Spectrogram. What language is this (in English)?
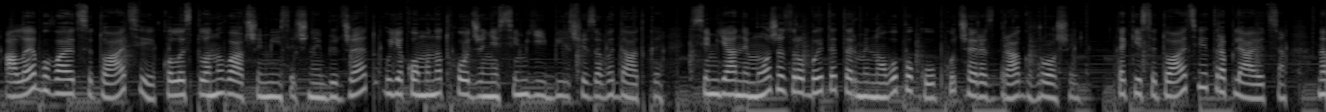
Ukrainian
